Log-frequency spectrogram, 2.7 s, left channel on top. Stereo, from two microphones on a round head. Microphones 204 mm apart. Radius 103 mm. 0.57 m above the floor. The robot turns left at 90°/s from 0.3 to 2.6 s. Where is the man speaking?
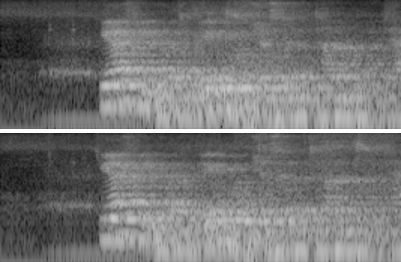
160° right, 1.7 m; by 2.7 s 25° left, 1.7 m.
